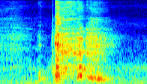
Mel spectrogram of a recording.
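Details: Adult who then fetches an inhaler and mentions wheezing gives a short, harsh cough with a second follow-on burst, trailing into a throaty release.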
